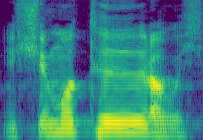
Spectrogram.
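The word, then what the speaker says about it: שמות: 자, 두 번째 그럼 출애굽기는 어떻게 히브리어로 읽나요? 쉐모트라고 읽습니다. 쉐모트는 이름이라고 시작해요, 처음에.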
